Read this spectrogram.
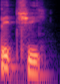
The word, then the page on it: bitchy: British English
